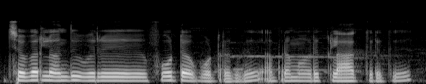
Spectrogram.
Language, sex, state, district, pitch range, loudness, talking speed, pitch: Tamil, female, Tamil Nadu, Kanyakumari, 165-185 Hz, -17 LUFS, 125 wpm, 170 Hz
